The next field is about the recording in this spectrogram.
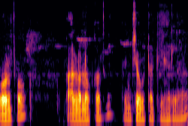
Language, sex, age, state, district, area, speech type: Odia, male, 30-45, Odisha, Subarnapur, urban, spontaneous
